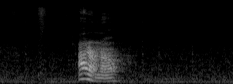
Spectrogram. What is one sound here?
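A young woman says a short word close to a microphone.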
